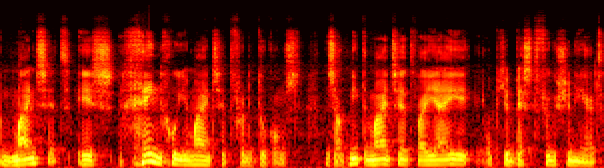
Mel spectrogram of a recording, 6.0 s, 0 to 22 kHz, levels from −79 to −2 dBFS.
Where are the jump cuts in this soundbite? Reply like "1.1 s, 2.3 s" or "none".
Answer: 4.8 s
